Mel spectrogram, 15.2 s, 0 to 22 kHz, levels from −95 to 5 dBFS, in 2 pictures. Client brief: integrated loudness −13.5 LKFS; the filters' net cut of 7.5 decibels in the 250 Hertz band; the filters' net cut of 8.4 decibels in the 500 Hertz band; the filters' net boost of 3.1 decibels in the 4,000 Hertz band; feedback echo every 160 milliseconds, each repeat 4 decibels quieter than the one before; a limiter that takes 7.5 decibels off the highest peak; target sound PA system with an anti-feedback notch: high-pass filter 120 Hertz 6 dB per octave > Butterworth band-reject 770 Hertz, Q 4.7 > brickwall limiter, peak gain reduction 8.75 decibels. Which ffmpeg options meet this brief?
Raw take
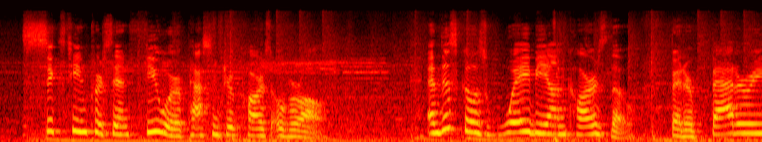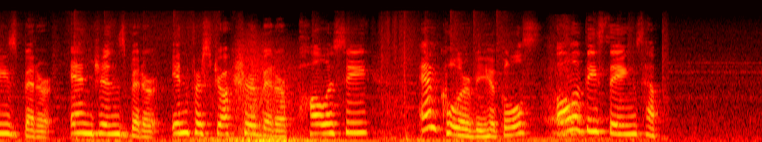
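ffmpeg -i in.wav -af "equalizer=frequency=250:width_type=o:gain=-5.5,equalizer=frequency=500:width_type=o:gain=-8.5,equalizer=frequency=4000:width_type=o:gain=4.5,alimiter=level_in=2dB:limit=-24dB:level=0:latency=1,volume=-2dB,highpass=frequency=120:poles=1,asuperstop=centerf=770:order=8:qfactor=4.7,aecho=1:1:160|320|480|640|800|960|1120|1280|1440:0.631|0.398|0.25|0.158|0.0994|0.0626|0.0394|0.0249|0.0157,volume=25.5dB,alimiter=limit=-5dB:level=0:latency=1" out.wav

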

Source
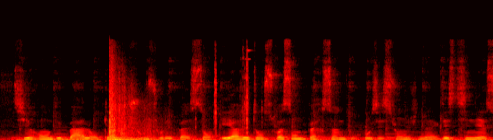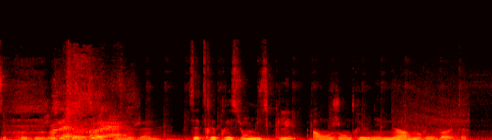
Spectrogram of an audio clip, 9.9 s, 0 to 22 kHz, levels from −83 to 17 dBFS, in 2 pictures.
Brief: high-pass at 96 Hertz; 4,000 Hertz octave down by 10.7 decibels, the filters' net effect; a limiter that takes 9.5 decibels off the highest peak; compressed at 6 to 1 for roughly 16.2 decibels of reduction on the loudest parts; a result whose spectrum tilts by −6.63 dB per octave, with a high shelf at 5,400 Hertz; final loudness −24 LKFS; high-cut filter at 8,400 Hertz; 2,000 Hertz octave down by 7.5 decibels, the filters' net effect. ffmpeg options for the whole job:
ffmpeg -i in.wav -af "highpass=96,lowpass=8400,equalizer=frequency=2000:width_type=o:gain=-7,equalizer=frequency=4000:width_type=o:gain=-8.5,highshelf=frequency=5400:gain=-8,acompressor=threshold=-38dB:ratio=6,volume=20.5dB,alimiter=limit=-14.5dB:level=0:latency=1" out.wav

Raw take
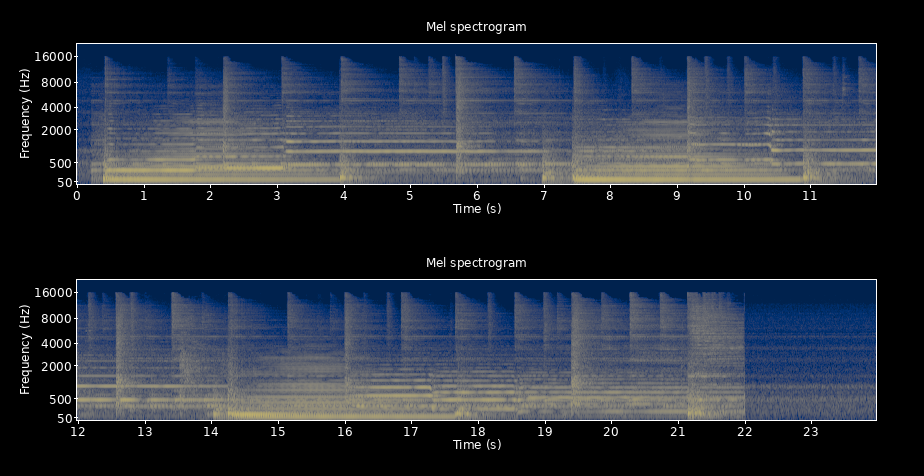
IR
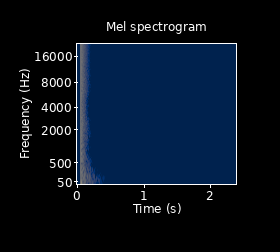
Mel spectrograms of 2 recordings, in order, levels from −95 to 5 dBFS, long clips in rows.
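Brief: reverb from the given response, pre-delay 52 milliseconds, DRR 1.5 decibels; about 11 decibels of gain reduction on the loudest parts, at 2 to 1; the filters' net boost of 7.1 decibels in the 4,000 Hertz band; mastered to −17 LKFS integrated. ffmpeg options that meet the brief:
-filter_complex "[0:a]equalizer=frequency=4000:width_type=o:gain=9,acompressor=threshold=-43dB:ratio=2,asplit=2[link_01][link_02];[1:a]atrim=start_sample=2205,adelay=52[link_03];[link_02][link_03]afir=irnorm=-1:irlink=0,volume=-2dB[link_04];[link_01][link_04]amix=inputs=2:normalize=0,volume=19dB"

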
